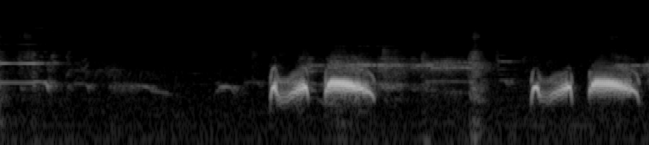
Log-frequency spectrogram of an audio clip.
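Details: Spotted dove used as a lure, delivering two cooing phrases of a short doubled note and a longer falling coo, preceded by faint soft notes and a click.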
